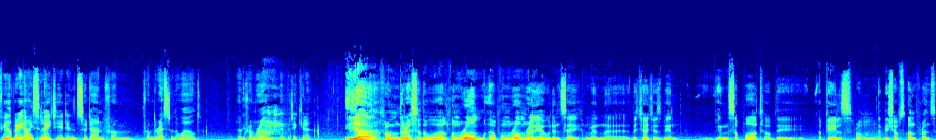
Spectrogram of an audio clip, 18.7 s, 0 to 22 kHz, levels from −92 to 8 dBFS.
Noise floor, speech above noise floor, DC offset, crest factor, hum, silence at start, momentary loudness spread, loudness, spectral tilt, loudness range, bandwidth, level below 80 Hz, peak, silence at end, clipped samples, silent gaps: -50 dBFS; 22 dB; under 0.1%; 24 dB; none; 0 s; 17 LU; -28 LUFS; -5 dB/octave; 13 LU; 13 kHz; -48 dBFS; -4 dBFS; 0 s; under 0.1%; none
